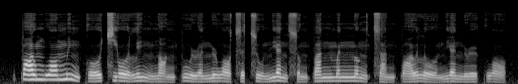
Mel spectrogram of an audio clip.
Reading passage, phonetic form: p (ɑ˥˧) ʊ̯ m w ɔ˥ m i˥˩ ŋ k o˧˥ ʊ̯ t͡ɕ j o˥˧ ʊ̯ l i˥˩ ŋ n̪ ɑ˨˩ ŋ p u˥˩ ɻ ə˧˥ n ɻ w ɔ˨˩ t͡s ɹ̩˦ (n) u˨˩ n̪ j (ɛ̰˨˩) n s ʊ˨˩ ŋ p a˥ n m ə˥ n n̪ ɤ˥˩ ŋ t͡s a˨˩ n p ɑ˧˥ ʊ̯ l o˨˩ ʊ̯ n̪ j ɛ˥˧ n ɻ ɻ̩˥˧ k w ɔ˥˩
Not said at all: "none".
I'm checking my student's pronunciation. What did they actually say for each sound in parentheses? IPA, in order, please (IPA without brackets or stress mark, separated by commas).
ɑ˥, t͡s, ɛ˥˩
